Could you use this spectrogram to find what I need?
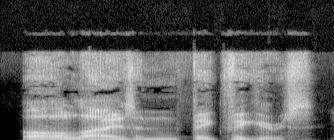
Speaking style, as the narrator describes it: said, but in a doubtful croak

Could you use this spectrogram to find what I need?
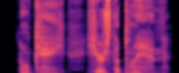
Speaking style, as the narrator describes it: Susie said, now whispering nervously

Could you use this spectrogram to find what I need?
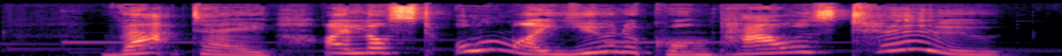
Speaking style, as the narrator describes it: cried Snowdrop

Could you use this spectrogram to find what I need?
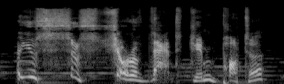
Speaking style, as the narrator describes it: Ron hissed

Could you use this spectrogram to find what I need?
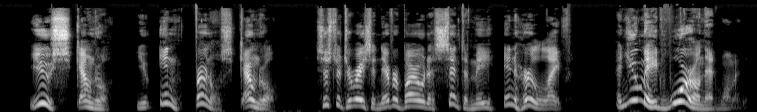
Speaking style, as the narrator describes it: His rage choked him

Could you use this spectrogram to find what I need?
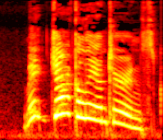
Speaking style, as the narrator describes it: cried the children

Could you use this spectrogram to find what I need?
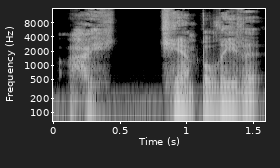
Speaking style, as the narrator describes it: he stammered

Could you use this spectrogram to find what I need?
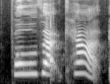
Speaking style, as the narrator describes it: exclaimed Mr

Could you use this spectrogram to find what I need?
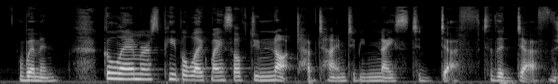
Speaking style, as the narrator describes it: she snarled

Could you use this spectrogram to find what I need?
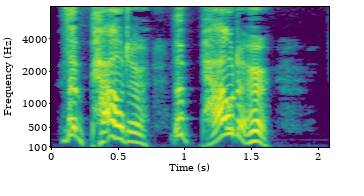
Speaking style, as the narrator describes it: shrieked 20 terrified voices

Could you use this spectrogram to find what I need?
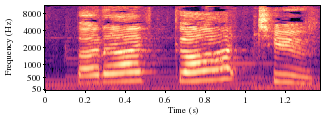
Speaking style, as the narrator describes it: cried Tommy

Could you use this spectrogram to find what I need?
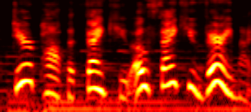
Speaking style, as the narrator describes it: she cried joyfully

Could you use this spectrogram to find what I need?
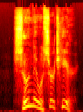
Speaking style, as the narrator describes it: whispered the girl

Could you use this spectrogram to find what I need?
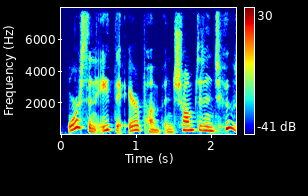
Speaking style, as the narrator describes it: Sam cried

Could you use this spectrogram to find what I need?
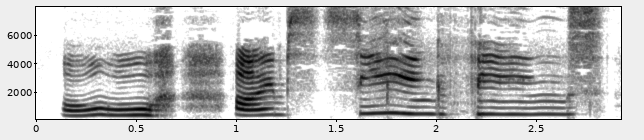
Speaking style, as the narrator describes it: squeaked Annie suddenly

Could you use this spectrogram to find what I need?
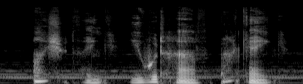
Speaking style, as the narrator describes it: ventured Bamboo timidly

